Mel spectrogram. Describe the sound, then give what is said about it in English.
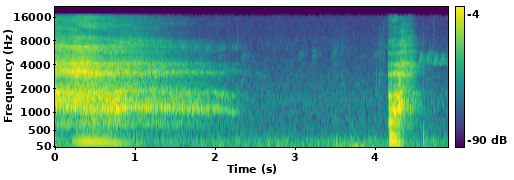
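A deep breath released in a long, breathy sighing exhale during a guided breathing exercise, loud at first and fading away over about two seconds, followed by quiet. “So let's do that again. Let's take a nice deep breath in. And release.”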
